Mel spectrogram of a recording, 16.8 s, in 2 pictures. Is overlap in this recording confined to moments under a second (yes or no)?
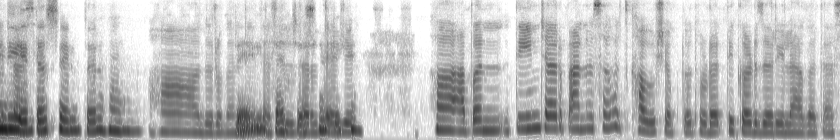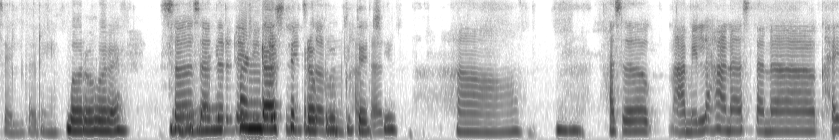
no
